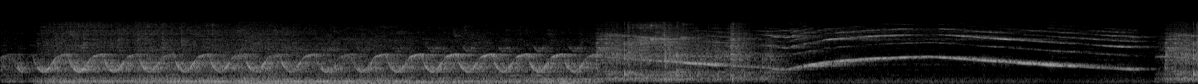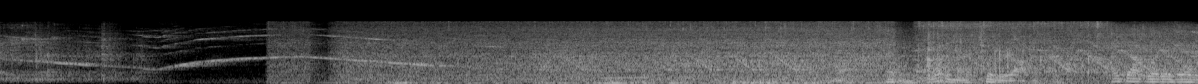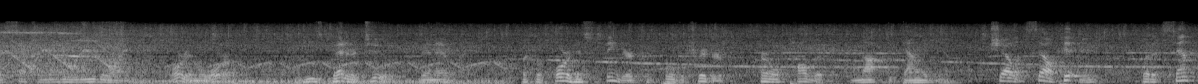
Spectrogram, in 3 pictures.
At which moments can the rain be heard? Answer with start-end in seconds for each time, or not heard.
14.6-35.9.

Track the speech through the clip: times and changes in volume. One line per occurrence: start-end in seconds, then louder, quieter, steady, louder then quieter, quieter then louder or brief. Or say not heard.
20.2-35.9 steady.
